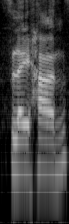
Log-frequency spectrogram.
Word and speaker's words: Fuleihan: It's an interesting distinction between King there and how it's pronounced but thank you for that. Flehan for anyone who has this name and I'm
